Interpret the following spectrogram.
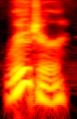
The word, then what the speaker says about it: router: an Internet box thing we call them a Rooter but spell it router which is ro u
